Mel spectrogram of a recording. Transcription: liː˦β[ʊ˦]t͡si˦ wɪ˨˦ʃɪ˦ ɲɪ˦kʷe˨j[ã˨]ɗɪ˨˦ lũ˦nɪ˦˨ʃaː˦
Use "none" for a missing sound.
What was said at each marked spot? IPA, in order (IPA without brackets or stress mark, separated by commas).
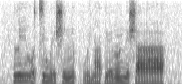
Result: ʊ˨, ã˨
